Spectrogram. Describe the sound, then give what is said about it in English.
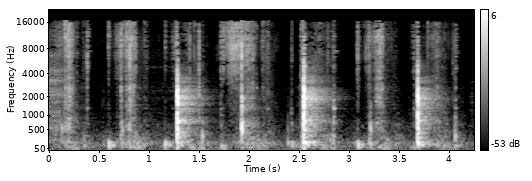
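A knife finely chops cucumber and shallot, producing many sharp, crisp chops in an uneven, brisk rhythm with short pauses between bursts. “And then you can add a medium cucumber. Now you're going to want to chop it really, really fine. And then we also add 1 shallot, which is finely chopped.”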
